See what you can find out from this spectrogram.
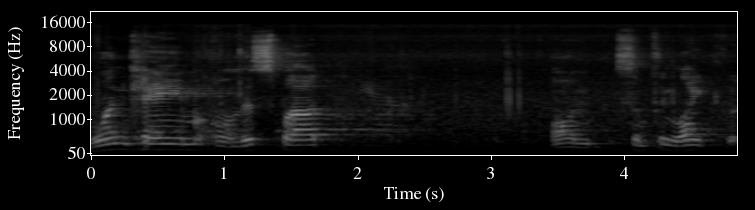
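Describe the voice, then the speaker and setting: This man's speech carries audible room echo, with noticeable background noise behind it. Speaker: speaker at commemorative ceremony. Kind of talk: ceremonial speech. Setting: outdoors with audience. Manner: halting, frequent repetitions.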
